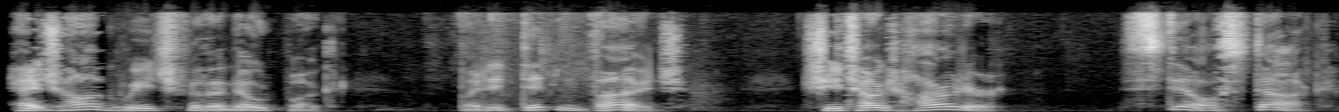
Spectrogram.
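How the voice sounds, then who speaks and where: A man narrating a children's story as an expressive read-aloud. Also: medium pitch, slow pace, breathy edge. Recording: slightly dull, muffled audio.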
